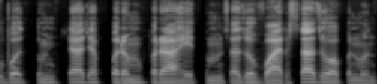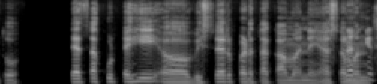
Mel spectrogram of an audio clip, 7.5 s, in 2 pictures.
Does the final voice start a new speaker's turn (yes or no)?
yes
